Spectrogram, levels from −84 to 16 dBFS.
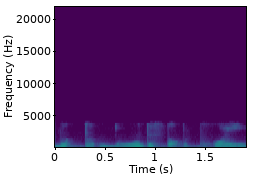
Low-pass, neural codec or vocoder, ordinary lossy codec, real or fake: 7.2 kHz; autoencoder, 48 kHz, 32 numbers a frame, DAC-VAE, trained on Japanese speech; AAC, 16 kbps; fake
